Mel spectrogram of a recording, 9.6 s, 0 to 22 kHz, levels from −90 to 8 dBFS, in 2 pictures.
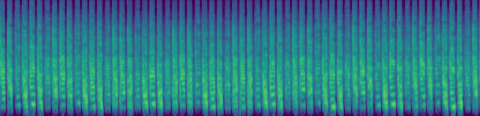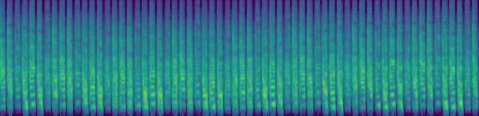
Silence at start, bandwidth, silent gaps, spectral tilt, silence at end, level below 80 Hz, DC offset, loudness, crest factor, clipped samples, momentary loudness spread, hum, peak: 0 s; over 20 kHz; none; 0 dB/octave; 0 s; -72 dBFS; under 0.1%; -16 LUFS; 12 dB; under 0.1%; 1 LU; none; -4 dBFS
